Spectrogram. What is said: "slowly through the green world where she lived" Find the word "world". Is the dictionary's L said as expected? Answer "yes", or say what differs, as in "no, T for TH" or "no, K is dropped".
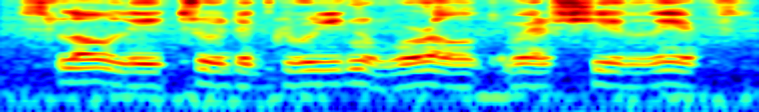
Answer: yes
